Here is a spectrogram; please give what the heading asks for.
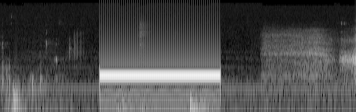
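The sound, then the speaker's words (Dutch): Telephone ringback tone on an outgoing call: one steady, mid-pitched tone lasting about a second and a half, loud and even. Faint rustling comes before it and a soft hiss after it, with no talking. “Hij gaat over.”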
